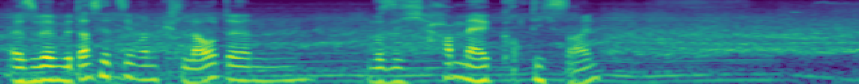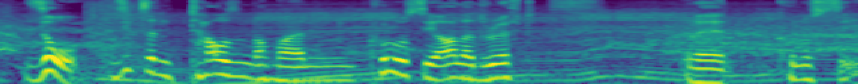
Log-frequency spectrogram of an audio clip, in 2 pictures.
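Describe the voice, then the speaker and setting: Teen let's-play gamer, slightly high voice, loose rambling commentary, mild cold, game music underneath. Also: male voice. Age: teens. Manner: rambling, chatty, self-deprecating. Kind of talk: casual gameplay commentary. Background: game music and car sounds.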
